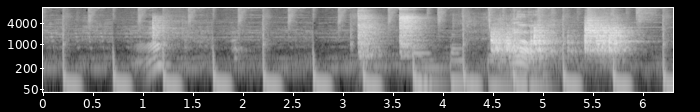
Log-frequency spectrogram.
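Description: Background music with a steady beat of about two kicks a second. Over it come several loud, rough scraping bursts, the last two the loudest, as a thick hemp rope is forced through a tight plastic lamp-holder tube.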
